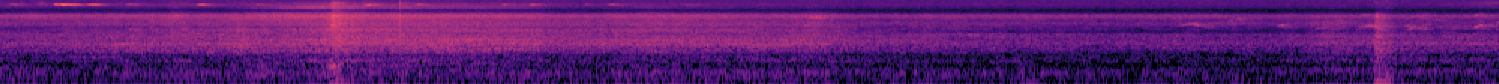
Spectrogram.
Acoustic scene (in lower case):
residential area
